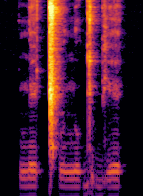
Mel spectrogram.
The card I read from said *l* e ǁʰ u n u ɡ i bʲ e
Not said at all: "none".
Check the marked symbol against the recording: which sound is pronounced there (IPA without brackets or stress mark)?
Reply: n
